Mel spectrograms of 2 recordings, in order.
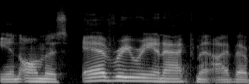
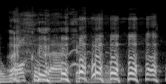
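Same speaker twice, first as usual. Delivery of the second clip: radio host; 6 semitones higher, 5 dB louder than usual. Pretend. Mock morning show host.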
